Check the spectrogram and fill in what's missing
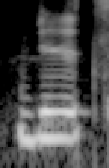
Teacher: So when you say the Swedish I, and you use it for when you only have one consonant after, so you have the long sound, it's vit, and you sort of push the sound forward in your mouth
